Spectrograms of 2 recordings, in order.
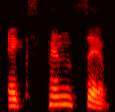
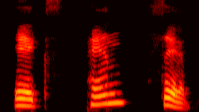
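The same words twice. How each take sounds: First: Said in the usual way. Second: "expensive" broken into three slow, separate syllables. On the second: Shown as a demonstration. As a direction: say "expensive" very slowly, pausing between ex, pen and sive. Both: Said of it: "three syllables".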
